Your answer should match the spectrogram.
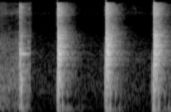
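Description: Four sharp hammer blows, a little over half a second apart, struck on the top of a dragon fruit support post fitted with a tyre ring.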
